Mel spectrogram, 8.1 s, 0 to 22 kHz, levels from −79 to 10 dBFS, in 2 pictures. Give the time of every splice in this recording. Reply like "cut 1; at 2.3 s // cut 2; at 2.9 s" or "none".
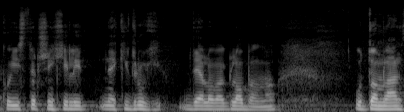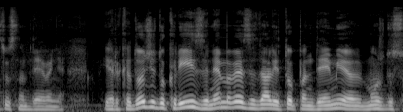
cut 1; at 4.9 s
